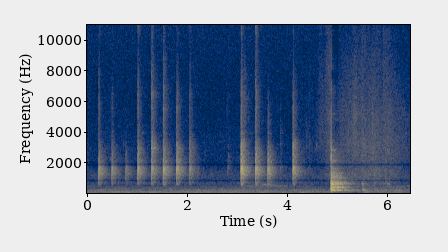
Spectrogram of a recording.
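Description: A spatula stirring and scraping thick cream in a small glass bowl, in short light strokes about three a second. About five seconds in comes a single louder knock with a brief ring.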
